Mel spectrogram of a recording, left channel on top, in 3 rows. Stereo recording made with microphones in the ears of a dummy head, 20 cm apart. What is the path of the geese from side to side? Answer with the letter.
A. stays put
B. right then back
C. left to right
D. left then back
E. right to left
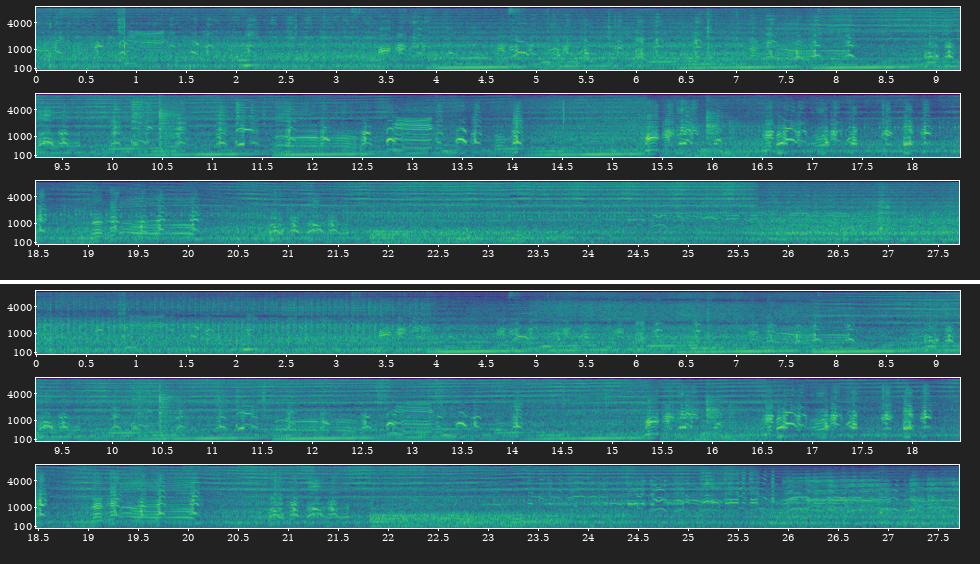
C.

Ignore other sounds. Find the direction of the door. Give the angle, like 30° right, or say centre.
10° left.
